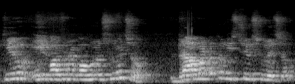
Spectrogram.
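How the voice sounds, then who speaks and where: High-voiced male teacher in an echoey classroom. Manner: explains slowly and quizzes students. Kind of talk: classroom lecture. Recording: echoey room, mic far off.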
